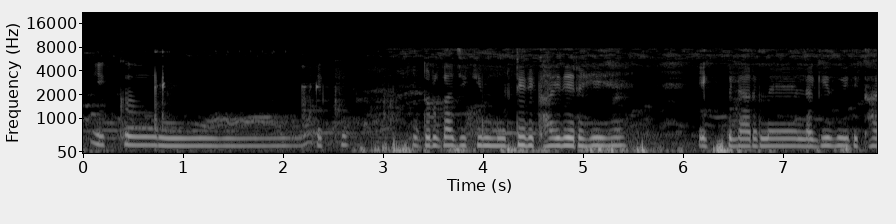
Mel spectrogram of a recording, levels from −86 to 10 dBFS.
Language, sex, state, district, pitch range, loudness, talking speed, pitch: Hindi, female, Bihar, East Champaran, 210-225 Hz, -37 LUFS, 135 wpm, 215 Hz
